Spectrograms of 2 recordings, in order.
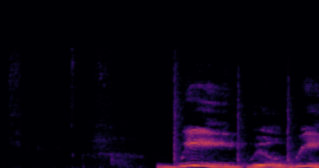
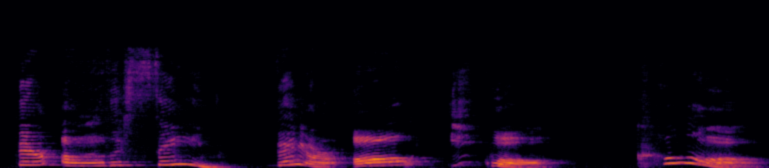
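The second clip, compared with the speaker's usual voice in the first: much higher and louder, delighted; excited; 9 semitones higher, 6 dB louder, slower than usual. Real, not acted. Teacher cheering a discovery.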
